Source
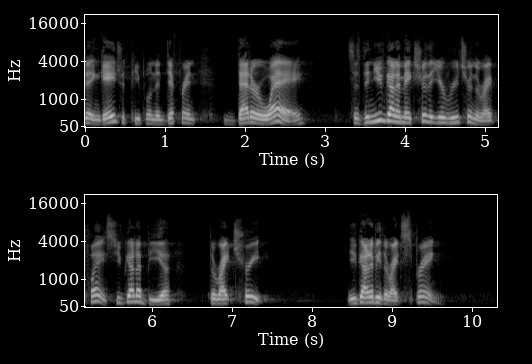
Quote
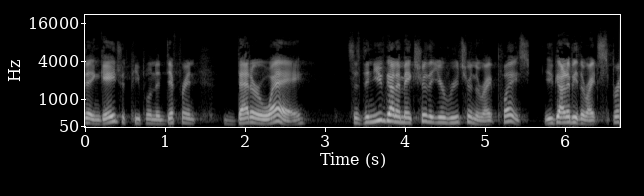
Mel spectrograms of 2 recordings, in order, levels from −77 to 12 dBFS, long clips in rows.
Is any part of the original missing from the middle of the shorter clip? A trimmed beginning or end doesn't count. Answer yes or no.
yes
